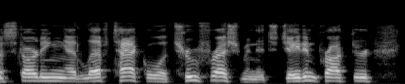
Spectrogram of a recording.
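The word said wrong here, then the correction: Kadyn Proctor: He, if you look at allowed pressure, Caden Proctor. – Caden Proctor. Sorry, I mispronounced his name, but he's ended up allowing 33% of the allowed pressures last week against Middle Tennessee State.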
